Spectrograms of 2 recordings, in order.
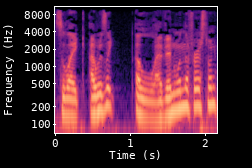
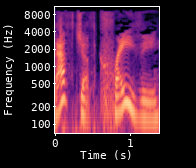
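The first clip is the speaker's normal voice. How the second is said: put-on lisping voice. Retelling a movie role, imitating Samuel L. Jackson with a lisp. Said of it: "he's got a fucking lisp".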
